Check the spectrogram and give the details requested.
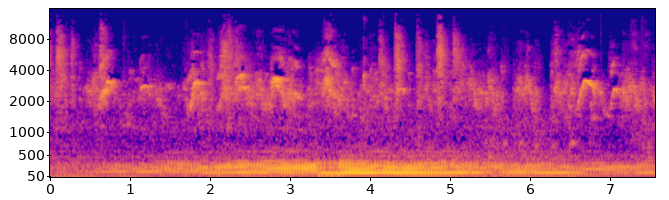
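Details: A hand-tame male white-bellied caique chick in Fukuoka, Japan, on 17 May 2024, gives rapid squeaky chirps and short squawks, several a second, over a steady low hum of room noise.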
